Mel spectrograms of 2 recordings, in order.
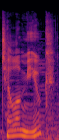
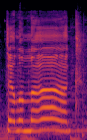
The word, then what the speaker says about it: Tillamook: Tillamook?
